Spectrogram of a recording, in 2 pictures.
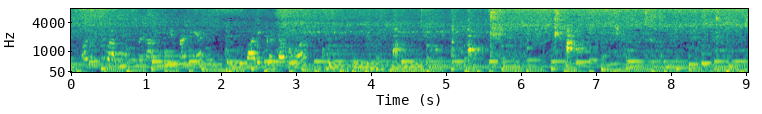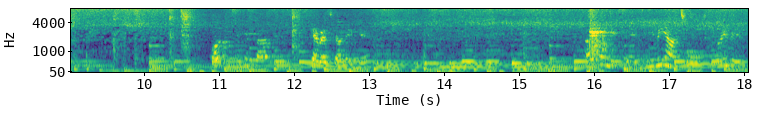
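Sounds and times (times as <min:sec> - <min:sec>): spoon stirring: 0:00.0 - 0:12.2
onion sizzling in hot oil: 0:00.0 - 0:18.0
spoon clinking against pan: 0:06.4 - 0:07.1, 0:15.9 - 0:16.4.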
